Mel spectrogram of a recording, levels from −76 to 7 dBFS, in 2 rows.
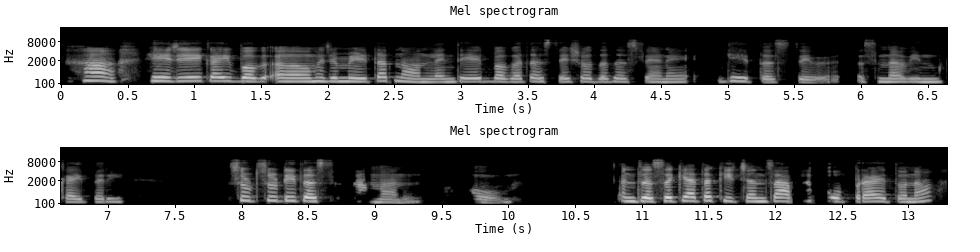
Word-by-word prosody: हां. 285 -2 +4 0.3
हे 270 -1 +4
जे 260 +1 +3
काही 265 -1 +4
बघ 240 -1 +5
म्हणजे 235 +1 +2
मिळतात 235 +2 +1
ना 250 - -1
ऑनलाईन 205 0 -3
ते 225 -1 +1
बघत 215 0 -2
असते, 225 -2 -4
शोधत 220 0 -5
असते 215 0 -9
आणि 205 0 -5 0.3
घेत 245 -5 -4
असते 190 0 -6 0.4
असं 215 - -8
नवीन 215 -1 -3
काहीतरी. 205 0 -4 0.9
सुटसुटीत 285 -1 +1
असतं 245 -2 +4
सामान. 195 -1 -6 0.4
हो. 185 -5 -5 1.0
आणि 250 -1 +4
जसं 245 +1 +8
की 280 - +3
आता 270 +1 +6
किचनचा 245 -1 +2
आपला 245 +1 -2
कोपरा 235 -1 +2
येतो 220 -2 -2
ना 220 +4 0
230 Hz, 150 wpm, -20 LUFS, 210-255 Hz, 1.0 s, जसं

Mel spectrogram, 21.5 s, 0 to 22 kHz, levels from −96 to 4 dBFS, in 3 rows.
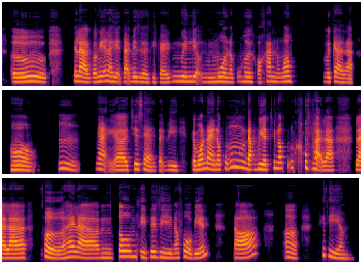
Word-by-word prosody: Ừ. 205 - -2 1.2
Thế 240 - 0
là 210 -5 +5
có 205 0 0
nghĩa 235 +3 0
là 245 -2 0
hiện 215 -3 -3
tại 215 -2 -1
bây 220 0 -2
giờ 200 -3 -3
thì 195 -1 -8
cái 185 0 -4
nguyên 230 0 -2
liệu 235 - -2
mình 200 +1 -7
mua 220 -1 0
nó 195 -1 -5
cũng 225 +3 -15
hơi 220 -1 -3
khó 200 -2 -7
khăn, 225 +3 -3
đúng 205 +1 -9
không? 235 +1 +1 0.6
Với 210 0 -5
cả 210 -3 0
là, 180 -2 -3 0.3
ờ, 210 - -5 0.9
ừm, 255 -7 -4 0.4
ngại, 240 -3 -1
à, 200 0 +3
chia 215 +5 0
sẻ 205 -7 -2
tại 195 - -5
vì 195 -1 -5 0.2
cái 215 - +4
món 235 +4 +3
này 250 -4 +5
nó 225 0 +1
cũng 310 +4 -2
đặc 230 -2 +6
biệt 235 -2 +5
chứ 295 - -3
nó 275 -1 +5
cũng 290 +3 -11
không 310 0 -3
phải 260 -7 +4
là 195 0 +2 0.4
là 210 -2 +6
là 200 +1 +5 0.4
phở 195 -8 +5
hay 245 +5 +3
là, 200 -4 +3
ừm, 215 -1 -7
tôm, 270 -1 +5
thịt 240 -5 -3
hay 255 0 +3
gì 225 -3 -4
nó 210 +1 -5
phổ 220 0 0
biến. 205 - -1 0.5
Đó, 215 - +3 0.5
ờ, 225 -5 -4 0.5
thế 340 - 0
thì 245 -8 -1
ừm. 175 -3 -7
215 Hz, 180 wpm, -20 LUFS, 200-240 Hz, 1.2 s, đặc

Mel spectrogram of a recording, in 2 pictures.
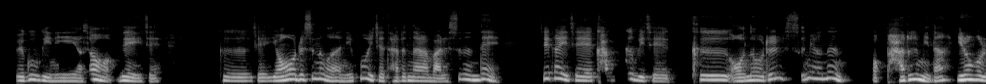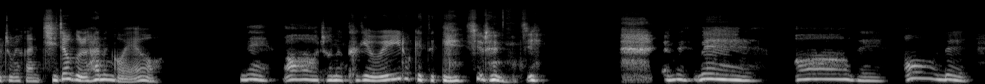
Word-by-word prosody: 외국인이어서 175 -1 0
네 180 -2 +4
이제 145 -1 -8 0.6
그 165 -3 -3
이제 160 -1 -5
영어를 220 +6 +4
쓰는 255 +4 -3
건 175 -6 +1
아니고 160 - -4
이제 185 -6 -1
다른 165 +3 -3
나라 165 -2 0
말을 140 -2 -3
쓰는데 210 -3 0 0.4
제가 275 +1 -2
이제 190 -6 0
가끔 185 +4 -4
이제 145 -5 -5
그 210 -1 +2
언어를 190 - 0
쓰면은 255 -1 -2 0.3
뭐 - - -8
발음이나 195 -1 +4
이런 210 +2 +8
거를 195 -4 +3
좀 175 -1 -4
약간 150 -3 -6
지적을 200 -1 +3
하는 220 +3 +3
거예요. 160 +3 -3 0.8
네. 210 -3 0
아 215 0 +1
저는 195 -1 +2
그게 190 +1 +1
왜 180 +3 +4
이렇게 250 -3 +1
듣기 180 -3 +2
싫은지. 195 -3 +1 1.2
아 - - -1
네 210 -2 0
네. 210 -7 +3 0.3
아 235 +1 -2
네. 170 -3 -5 0.2
어 280 -3 -5
네. 200 -6 -1
195 Hz, 270 characters per minute, -24 LUFS, 170-220 Hz, 1.2 s, 이런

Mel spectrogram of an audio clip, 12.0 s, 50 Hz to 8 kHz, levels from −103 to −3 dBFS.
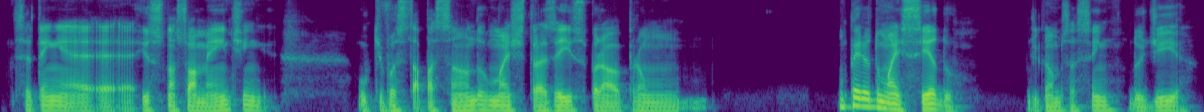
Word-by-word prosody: você - - -5
tem 85 -1 +1
é 80 +2 -1
é - - -3
é - - -20
isso 85 -1 -2
na 85 - +2
sua 80 0 +2
mente, 85 +5 0
em 90 -2 -3 0.9
o - - -3
que 80 - -7
você 80 -1 -2
tá - - 0
passando, 80 +3 0
mas 85 -1 +1
trazer 80 0 +1
isso 85 0 +1
pra 75 -3 +1
pra 80 +3 -6
um 75 -1 -3 1.6
um 150 - 0
período 150 -3 +5
mais 105 -9 +5
cedo, 95 -8 +3 0.7
digamos 75 0 -3
assim, 85 +3 -2
do 75 -2 -2
dia. 80 +1 0
85 Hz, 145 wpm, -26 LUFS, 75-90 Hz, 1.6 s, período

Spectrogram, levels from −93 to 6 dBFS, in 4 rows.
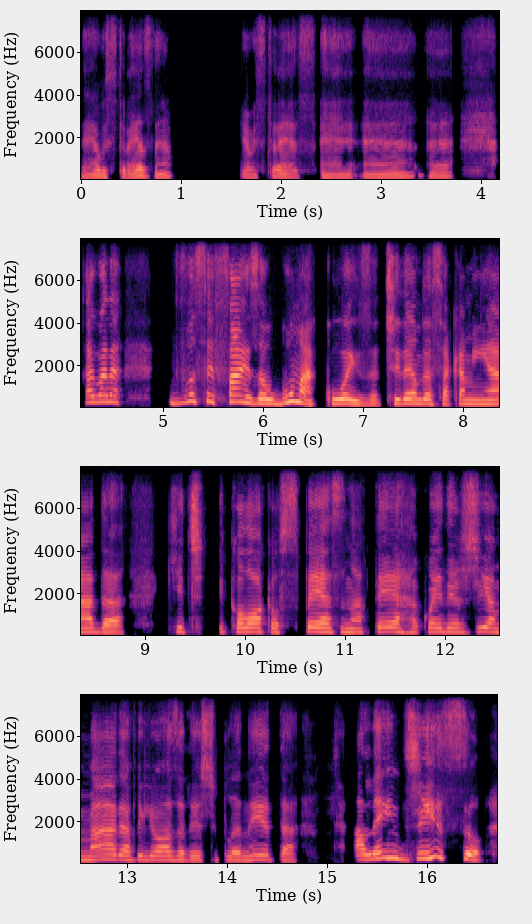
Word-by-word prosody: É 155 -1 -7
o - - -5
stress, 160 +2 -5
né, 150 +3 -7 0.7
é - - -11
o 130 - -11
stress 155 +2 -10
é 135 +1 -10
é 150 +4 -8 0.3
é, 165 - -11 0.5
agora, 295 +1 +2 0.5
você 300 +6 -2
faz 285 -4 +5
alguma 225 +2 +6
coisa, 195 -6 +4
tirando 220 0 +3
essa 205 0 0
caminhada 200 -3 +1 0.4
que 215 - -6
te 195 - -6 0.3
coloca 205 -1 +1
os 180 - -8
pés 210 -2 +1
na 185 -2 -3
terra 210 -5 -2
com 205 - -8
a - - -1
energia 195 +1 -3
maravilhosa 200 -1 -2
deste 180 +1 -7
planeta, 190 -1 -4 0.6
além 255 +6 +2
disso, 295 - +2
200 Hz, 120 wpm, -21 LUFS, 180-225 Hz, 0.7 s, alguma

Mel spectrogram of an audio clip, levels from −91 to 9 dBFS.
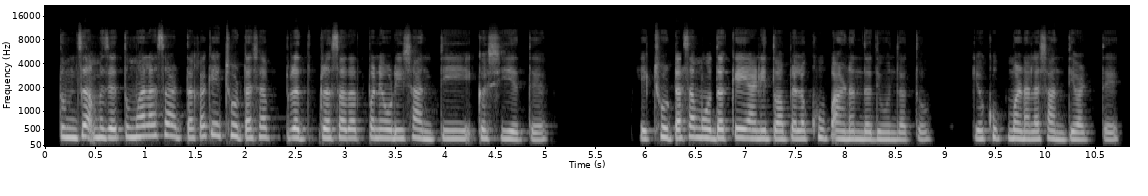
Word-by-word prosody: तुमचं 265 +2 +4
म्हणजे 255 -1 +4
तुम्हाला 285 +2 +3
असं 315 +1 0
वाटतं 255 -4 -1
का 290 - +1
की 325 - +1
छोट्याश्या 270 -3 +1 0.2
प्रत 250 -1 +2
प्रसादातपण 245 0 +1
एवढी 235 -1 +1
शांती 230 -2 -1 0.3
कशी 240 -1 -2
येते? 205 -1 -2 1.0
एक 225 +1 -2
छोटासा 250 0 +3
मोदक 245 -1 +2
आहे 255 -1 +6
आणि 230 -1 +2
तो - - +3
आपल्याला 225 +1 0
खूप 250 -3 -3
आनंद 215 -1 +1
देऊन 205 -1 -1
जातो 200 +1 -6 0.4
किंवा 230 0 -2
खूप 245 -2 -5
मनाला 215 -2 +2
शांती 215 -2 -1
वाटते? 200 0 -5
240 Hz, 165 wpm, -24 LUFS, 215-255 Hz, 1.0 s, आहे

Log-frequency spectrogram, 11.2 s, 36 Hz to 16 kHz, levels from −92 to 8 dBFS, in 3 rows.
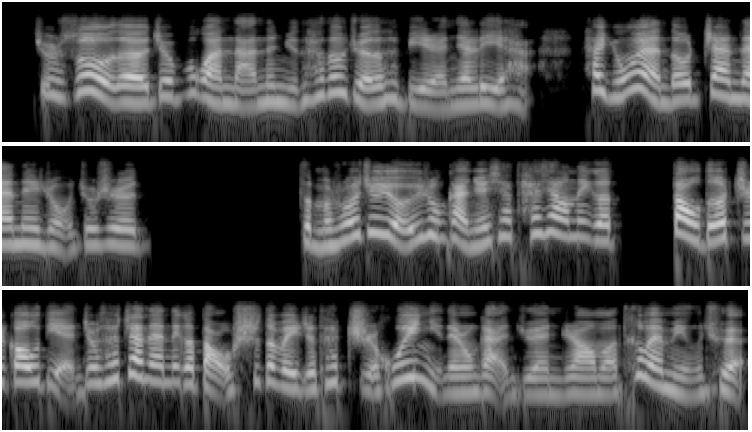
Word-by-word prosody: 就 - - -9
是 275 - -8
所 325 +6 0
有 310 - +4
的， 205 -1 +6
就 265 +4 -5
不 300 - -13
管 205 -7 +3
男 175 -2 -3
的 215 - -7
女 200 - -9
的， 225 - -14
他 275 - -8
都 315 - -2
觉 190 - 0
得 200 - -2
他 240 - -10
比 190 - -10
人 165 -2 -4
家 190 - -1
厉 190 -1 -4
害， 195 - -12 0.2
他 345 - 0
永 300 +3 -3
远 350 - +5
都 225 +2 -2
站 265 +2 +1
在 230 -1 +4
那 225 -1 -4
种， 195 -3 -9
就 220 - -8
是 215 -2 -4 0.7
怎 245 - -4
么 205 - -4
说， 285 +7 0
就 370 +1 -1
有 - - +3
一 - - -5
种 325 - -3
感 285 - +4
觉 225 - -1
像 315 +4 -6
他 360 - -5
像 360 -3 +2
那 310 - -4
个 260 -1 -1 0.3
道 335 -6 +9
德 270 +3 +4
制 285 - -5
高 295 0 +6
点， - - -3
就 275 - -3
是 280 - -7
他 - - -2
站 385 0 +5
在 305 - +4
那 290 - -5
个 275 - +3
导 240 - +3
师 - - -3
的 300 - +2
位 225 - +3
置， 215 - -3
他 290 - -7
指 - - -2
挥 335 +4 +2
你 285 -9 -7
那 185 - -2
种 185 - -4
感 195 - -1
觉， 175 0 -5
你 170 - -17
知 180 - -8
道 175 -1 +1
吗？ 175 - -3
特 - - -8
别 290 -4 +4
明 175 -5 -7
确， - - -2
245 Hz, 425 characters per minute, -24 LUFS, 200-300 Hz, 0.7 s, 道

